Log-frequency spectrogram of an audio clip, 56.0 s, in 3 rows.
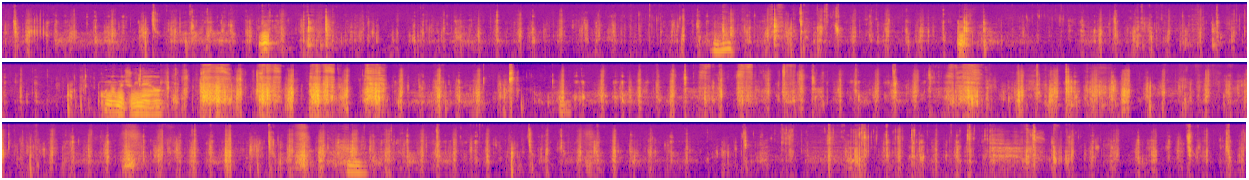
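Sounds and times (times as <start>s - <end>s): wet crunching chewing: 0.0s - 56.0s
slurping: 41.7s - 43.1s.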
